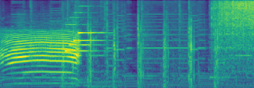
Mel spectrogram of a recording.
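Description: A cartoon cow gives one long, loud, tonal moo, then a series of short wooden knocks and thumps follows in a loose rhythm.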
